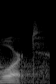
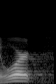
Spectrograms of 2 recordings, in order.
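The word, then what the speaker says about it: wort: the mash ton uh it's called wart uh w r t some Brewers say wart some say wart uh you know tomato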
